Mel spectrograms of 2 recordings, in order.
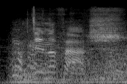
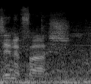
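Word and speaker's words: Dinna fash: Dinnafash. Dinnafash. Dinnafash. Fantastic pronunciation.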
